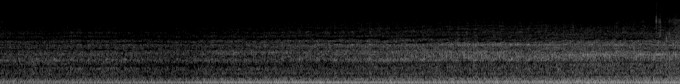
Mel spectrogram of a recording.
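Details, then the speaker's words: Airport limo after front clip paint, running outside after earlier start-then-stall issue: deep, steady idle rising slightly, no ticking, knocking or stumbling; normal idle, running like a top. "Running like a top."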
